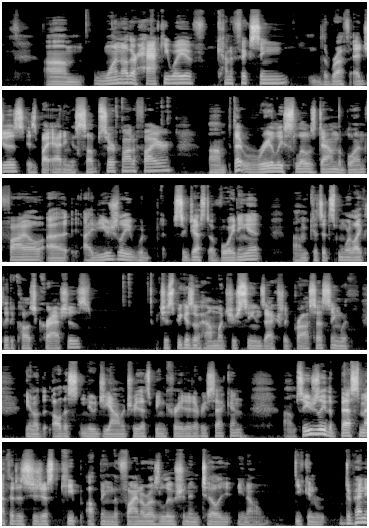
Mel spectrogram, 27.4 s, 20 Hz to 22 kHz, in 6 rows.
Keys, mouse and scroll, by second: 1.6-2.0 scroll down 3, 1.9-2.6 scroll up 2, 5.9 click, 6.5 click, 15.1 click, 16.9-17.4 scroll down 2, 17.4-18.1 scroll up 1, 22.4 click.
